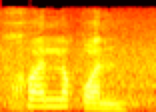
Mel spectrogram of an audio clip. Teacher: خو بھی ہیوی اور قوف بھی ہیوی، اور لام سینٹر میں ہے، یہ سافٹ ہے اور لام کو سکون سے پڑھیں گے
